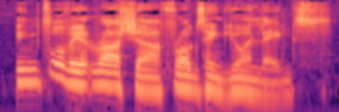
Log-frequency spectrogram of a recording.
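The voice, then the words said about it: Deliberately bad put-on accent. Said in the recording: “It's the worst accent ever.”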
